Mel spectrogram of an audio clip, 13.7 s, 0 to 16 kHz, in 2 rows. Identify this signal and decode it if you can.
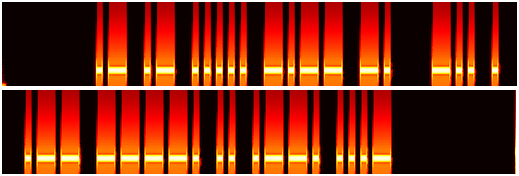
Morse code, heard as a keyed tone, about 15 wpm, 700 Hz. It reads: AA5YN DE W9IPV
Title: USA Callsign DE Callsign - 5 Characters - 15wpm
